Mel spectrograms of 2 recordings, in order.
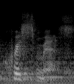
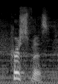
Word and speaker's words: Christmas: say Christian Chris but the t is not pronounced say Christmas and I was visiting my parents for Christmas Christmas Christmas listen often Christmas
